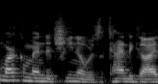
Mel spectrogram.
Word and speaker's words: Mendicino: You know, Tamara, I have to say there is a similarity with Marco Mendocino, rhymes with Pinocchio, by the way, and Paul Bernardo.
